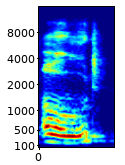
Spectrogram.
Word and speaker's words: oud: Yeah, it's an ode.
